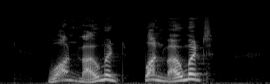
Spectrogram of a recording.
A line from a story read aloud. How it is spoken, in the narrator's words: cried a querulous voice, a queer little old man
